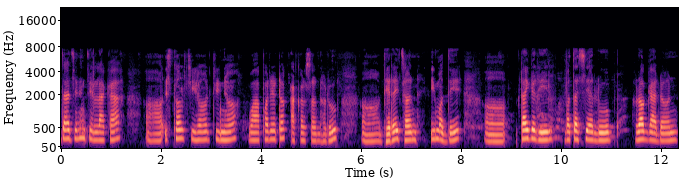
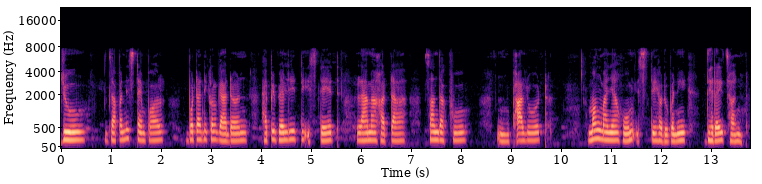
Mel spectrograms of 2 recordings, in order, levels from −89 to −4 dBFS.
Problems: background sounds at intervals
